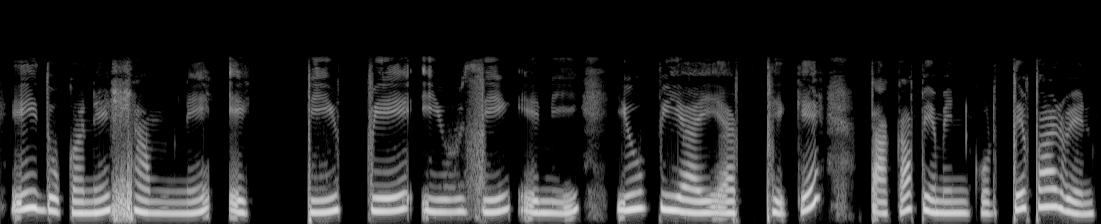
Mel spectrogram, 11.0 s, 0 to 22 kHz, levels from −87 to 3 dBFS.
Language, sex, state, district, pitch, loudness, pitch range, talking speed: Bengali, female, West Bengal, Jalpaiguri, 220 Hz, -18 LUFS, 200-250 Hz, 100 wpm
